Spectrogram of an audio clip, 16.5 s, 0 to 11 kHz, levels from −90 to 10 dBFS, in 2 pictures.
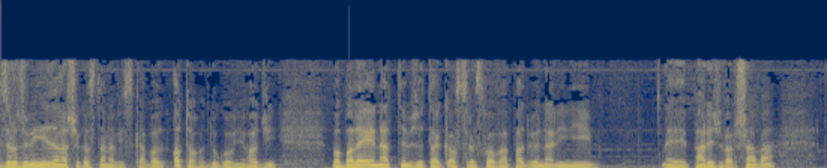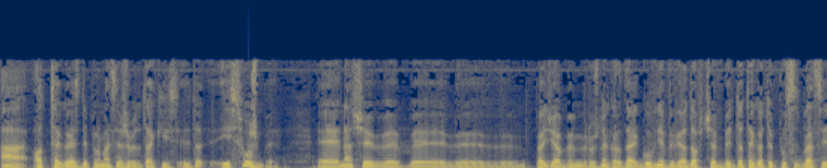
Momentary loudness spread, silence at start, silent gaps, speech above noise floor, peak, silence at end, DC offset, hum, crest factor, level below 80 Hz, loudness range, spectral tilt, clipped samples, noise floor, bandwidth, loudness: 9 LU; 0 s; none; 24 dB; 0 dBFS; 0 s; under 0.1%; none; 14 dB; -32 dBFS; 2 LU; -6.5 dB/octave; under 0.1%; -38 dBFS; 7.4 kHz; -15 LUFS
